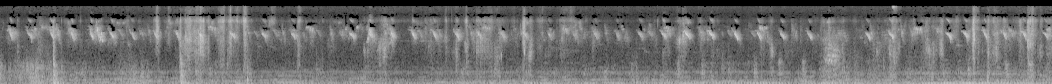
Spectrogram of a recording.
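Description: Birds chirping without a break: quick, high notes that slide downward, several a second, with a few sharper clicks among them.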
